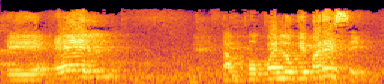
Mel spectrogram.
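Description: An actor playing a hapless, jittery poor impostor in an amateur comic radio play, stammering and muttering exasperated asides. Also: male voice, high-pitched, expressive, measured pace, sharp tone, exaggerated voice. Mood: flustered confessing. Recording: roomy distant stage recording, noisy audience.

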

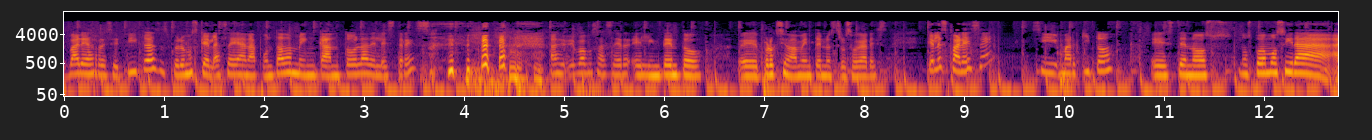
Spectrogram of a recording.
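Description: A woman's voice: fairly high pitch, normal speed. A woman hosting a radio show, chatty and full of filler words. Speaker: radio host. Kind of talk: casual radio talk. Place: radio studio. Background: music.

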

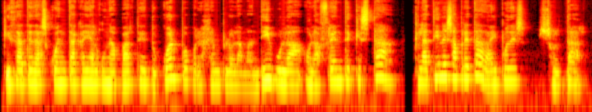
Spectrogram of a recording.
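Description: A woman guides a meditation at a medium pitch. She speaks calmly and without hurry, leaving pauses between short phrases in a soothing manner. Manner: calm, unhurried, soothing, with pauses. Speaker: meditation guide, podcast host.

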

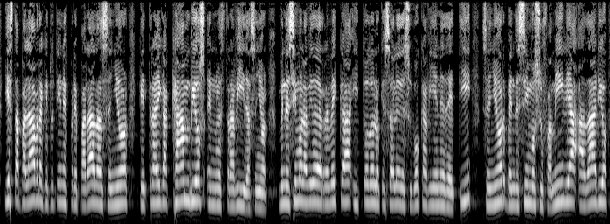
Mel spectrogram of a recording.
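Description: A man's voice: high-pitched, a bit bright. A man hosting a church service, introducing a guest speaker and leading prayer before the congregation.

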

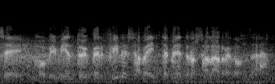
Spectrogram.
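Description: A man playing a gruff, seasoned spaceship captain in an audio drama, curt, practical and dryly sardonic. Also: fairly low pitch, very animated, fairly quick. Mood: brisk, matter-of-fact. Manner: curt, commanding, dry. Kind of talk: audio fiction acting. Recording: dull, muffled band, light noise.

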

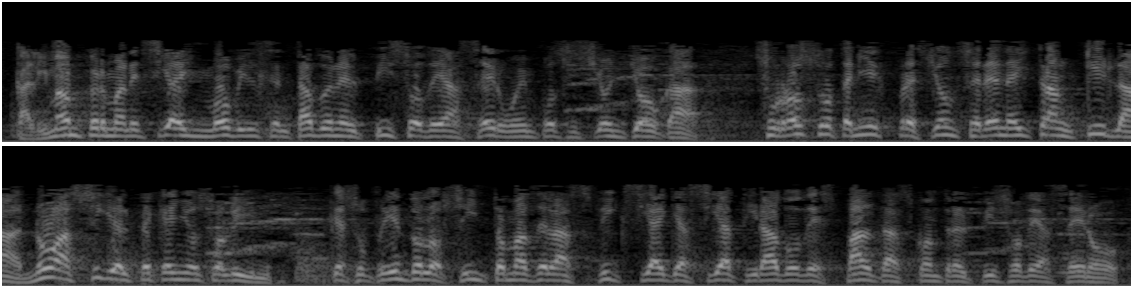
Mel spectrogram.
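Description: A male narrator of a dramatic radio serial. His voice is a little high, with grave, emphatic delivery. The recording is dull, with faint music underneath. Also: fast talker, hardly any pauses.

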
